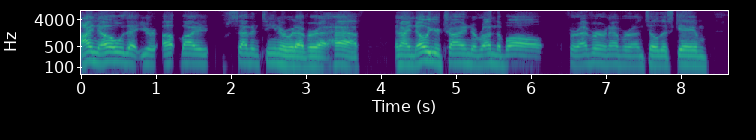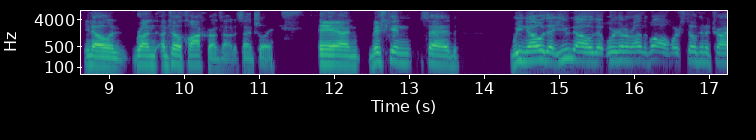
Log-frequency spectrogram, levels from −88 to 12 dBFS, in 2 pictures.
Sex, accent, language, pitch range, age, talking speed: male, American, English, 130-170 Hz, 20-39, 200 wpm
